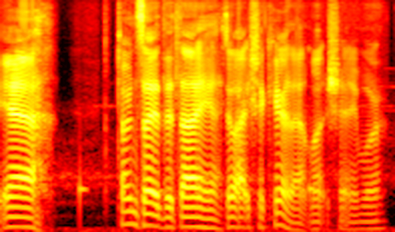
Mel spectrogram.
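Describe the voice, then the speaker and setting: The speaker has a Scottish accent. The pace is fairly slow. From Scotland. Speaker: video game streamer. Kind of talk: live gameplay stream commentary. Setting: live stream. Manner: casual, hesitant with self-corrections.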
